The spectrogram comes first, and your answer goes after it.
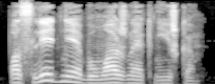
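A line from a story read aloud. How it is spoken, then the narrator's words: Father speaking sadly. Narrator (Russian): печально произнес отец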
